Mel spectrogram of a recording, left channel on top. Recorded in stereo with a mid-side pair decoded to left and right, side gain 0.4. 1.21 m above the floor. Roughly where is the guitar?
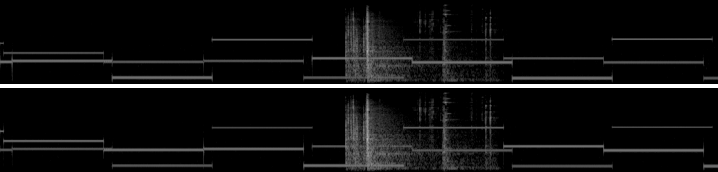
No guitar in this recording.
